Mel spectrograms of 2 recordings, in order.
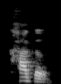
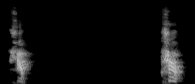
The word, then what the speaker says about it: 각: We don't say 가그. We say 각, 각.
